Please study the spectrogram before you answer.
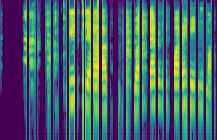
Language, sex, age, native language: Icelandic, female, 9, Icelandic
